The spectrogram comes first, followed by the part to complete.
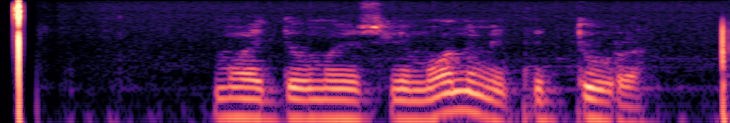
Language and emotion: Russian, angry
